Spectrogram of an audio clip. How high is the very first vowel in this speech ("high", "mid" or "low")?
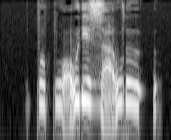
mid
